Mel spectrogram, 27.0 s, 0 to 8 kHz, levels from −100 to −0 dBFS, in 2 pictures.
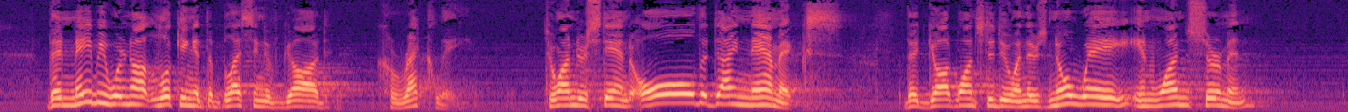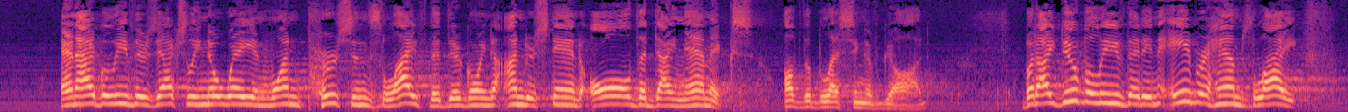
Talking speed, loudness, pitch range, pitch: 135 wpm, -18 LUFS, 155-220 Hz, 190 Hz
